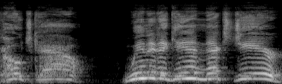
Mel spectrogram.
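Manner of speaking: piercing, very high, loud excited screaming. Recalling Kentucky fans after the title win, the speaker is imitating a woman screaming. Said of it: "this woman screaming at him".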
